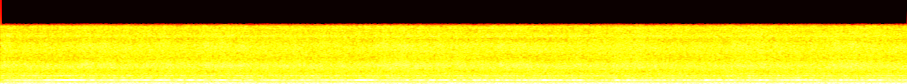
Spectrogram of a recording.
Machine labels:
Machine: fan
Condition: abnormal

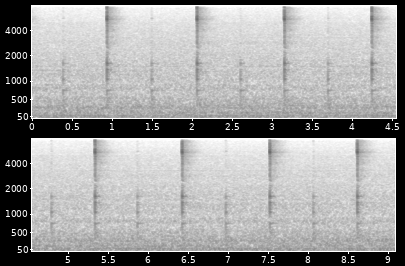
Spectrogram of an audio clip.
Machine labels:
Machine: valve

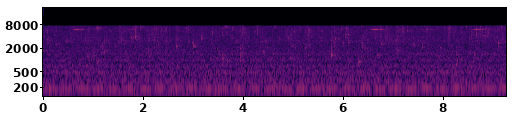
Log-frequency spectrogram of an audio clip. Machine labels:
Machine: pump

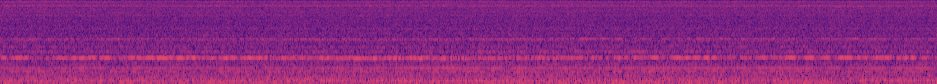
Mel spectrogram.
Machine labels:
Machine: fan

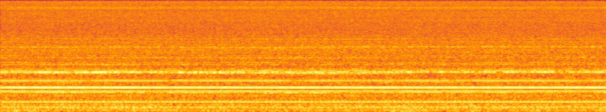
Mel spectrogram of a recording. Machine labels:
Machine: fan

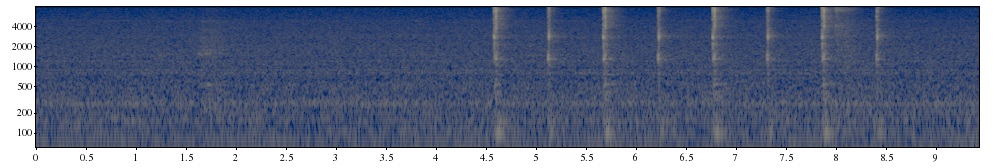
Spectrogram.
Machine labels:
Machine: valve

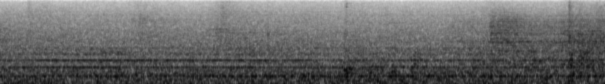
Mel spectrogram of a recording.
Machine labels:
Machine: fan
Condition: normal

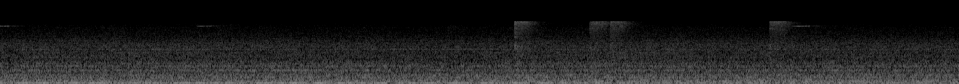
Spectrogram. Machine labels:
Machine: fan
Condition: normal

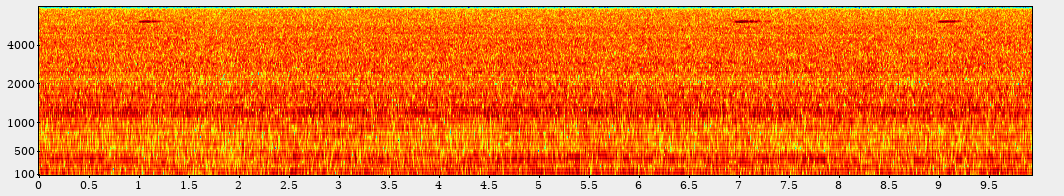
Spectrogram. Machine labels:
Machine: slide rail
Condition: normal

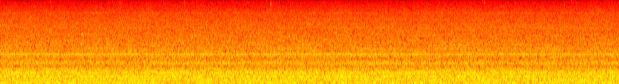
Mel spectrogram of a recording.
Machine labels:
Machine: pump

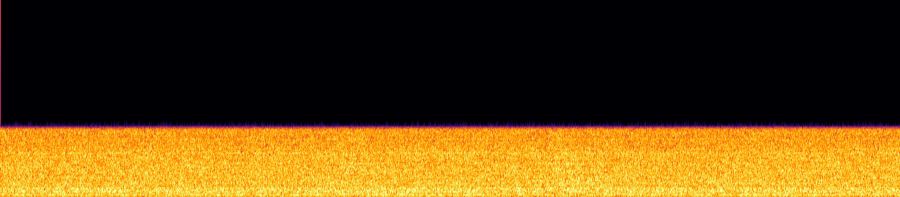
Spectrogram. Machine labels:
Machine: fan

